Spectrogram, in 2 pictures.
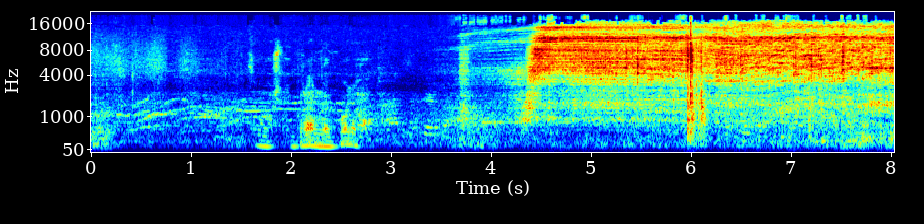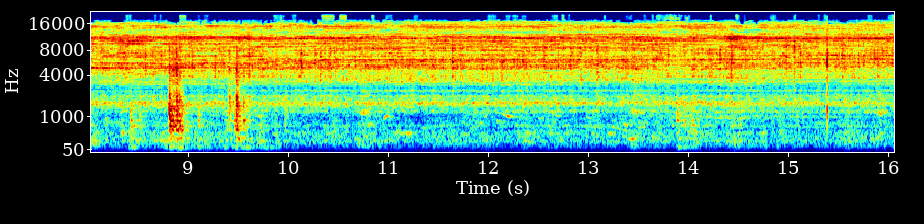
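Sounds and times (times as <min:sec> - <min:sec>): torch flame gas hiss: 0:03.5 - 0:16.0.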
